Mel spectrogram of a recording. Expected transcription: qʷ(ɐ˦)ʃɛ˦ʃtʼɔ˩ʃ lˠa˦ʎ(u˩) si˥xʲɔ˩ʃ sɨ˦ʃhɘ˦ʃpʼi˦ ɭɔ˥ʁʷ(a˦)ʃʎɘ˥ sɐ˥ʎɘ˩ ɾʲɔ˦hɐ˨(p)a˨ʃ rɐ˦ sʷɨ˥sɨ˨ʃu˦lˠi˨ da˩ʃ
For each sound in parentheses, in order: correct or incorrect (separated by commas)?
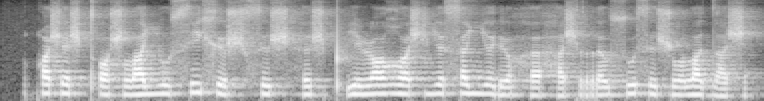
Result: correct, correct, correct, incorrect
